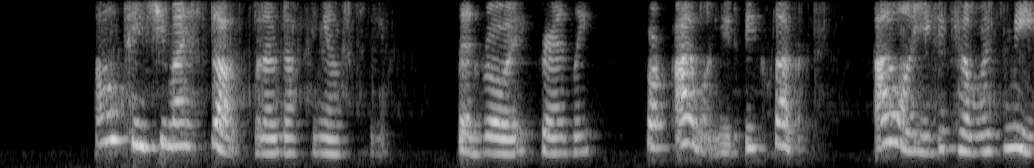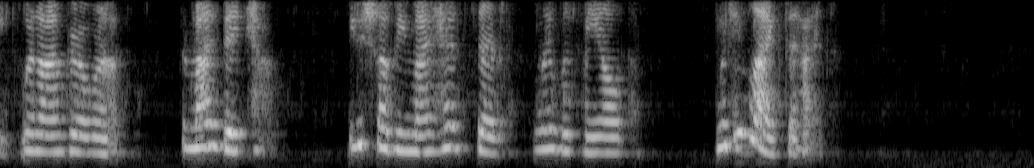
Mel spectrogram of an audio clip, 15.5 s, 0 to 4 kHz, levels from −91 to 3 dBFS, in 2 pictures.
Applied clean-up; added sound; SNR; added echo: neural mask model DeepFilterNet 3.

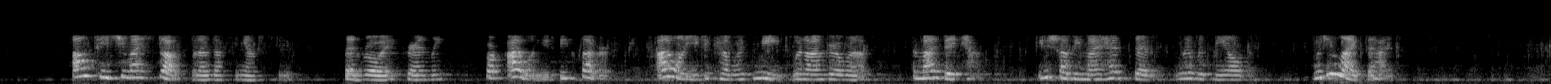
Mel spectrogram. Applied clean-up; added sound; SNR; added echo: neural separator model SepFormer DNS4.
